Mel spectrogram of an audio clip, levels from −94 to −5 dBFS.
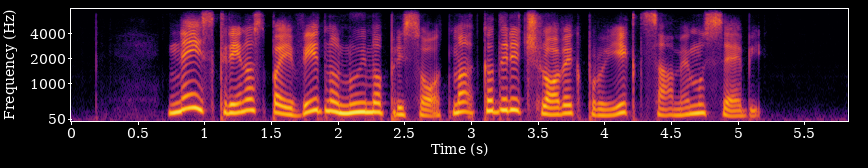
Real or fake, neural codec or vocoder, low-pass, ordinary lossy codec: fake; codec, 24 kHz, 1.2 kbps, DualCodec; 7.2 kHz; Opus, 32 kbps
